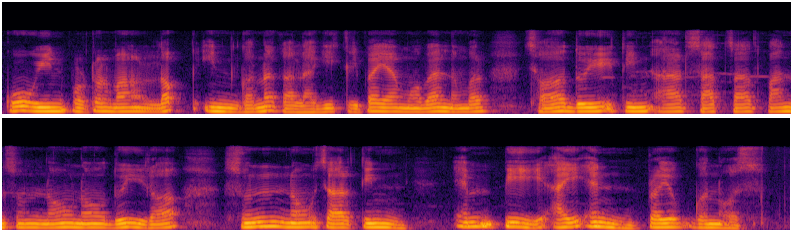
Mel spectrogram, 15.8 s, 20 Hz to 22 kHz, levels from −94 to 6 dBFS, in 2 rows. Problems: none marked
